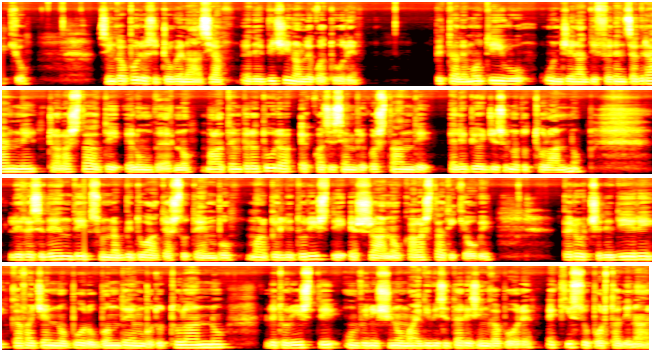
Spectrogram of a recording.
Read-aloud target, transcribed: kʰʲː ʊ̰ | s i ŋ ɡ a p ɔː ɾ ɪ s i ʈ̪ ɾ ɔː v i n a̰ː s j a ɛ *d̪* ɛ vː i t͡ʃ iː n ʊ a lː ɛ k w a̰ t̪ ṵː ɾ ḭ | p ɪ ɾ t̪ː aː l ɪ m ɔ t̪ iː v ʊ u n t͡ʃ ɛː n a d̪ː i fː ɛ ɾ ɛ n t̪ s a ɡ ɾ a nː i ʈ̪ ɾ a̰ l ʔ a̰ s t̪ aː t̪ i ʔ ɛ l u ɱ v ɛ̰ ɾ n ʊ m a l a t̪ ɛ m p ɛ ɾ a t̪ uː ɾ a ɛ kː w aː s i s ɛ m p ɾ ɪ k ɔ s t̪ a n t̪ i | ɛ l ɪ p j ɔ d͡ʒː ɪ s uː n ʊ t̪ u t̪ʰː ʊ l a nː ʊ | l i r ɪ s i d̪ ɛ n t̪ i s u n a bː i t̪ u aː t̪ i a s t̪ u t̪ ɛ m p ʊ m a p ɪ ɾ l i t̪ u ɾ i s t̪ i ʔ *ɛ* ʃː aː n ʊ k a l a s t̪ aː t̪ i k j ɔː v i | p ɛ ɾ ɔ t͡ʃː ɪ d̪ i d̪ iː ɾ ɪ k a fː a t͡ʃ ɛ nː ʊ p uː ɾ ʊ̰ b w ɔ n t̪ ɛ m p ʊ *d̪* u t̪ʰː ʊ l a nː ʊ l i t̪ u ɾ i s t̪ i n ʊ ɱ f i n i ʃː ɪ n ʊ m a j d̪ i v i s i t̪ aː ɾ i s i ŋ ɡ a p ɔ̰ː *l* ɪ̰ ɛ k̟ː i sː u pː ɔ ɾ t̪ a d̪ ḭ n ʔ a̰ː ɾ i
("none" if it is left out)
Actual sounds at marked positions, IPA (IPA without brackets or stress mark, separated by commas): d̪, ɛ, t̪, ɾ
